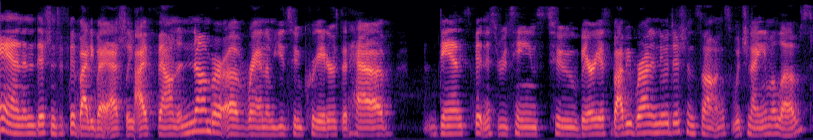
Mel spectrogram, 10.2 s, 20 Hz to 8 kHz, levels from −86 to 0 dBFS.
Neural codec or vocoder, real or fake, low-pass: none; real; 7.2 kHz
